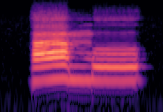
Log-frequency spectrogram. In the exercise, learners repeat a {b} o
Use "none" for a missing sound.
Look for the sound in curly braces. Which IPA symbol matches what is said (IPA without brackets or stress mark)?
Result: m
